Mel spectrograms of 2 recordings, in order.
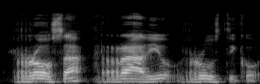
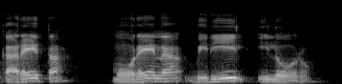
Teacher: un sonido con dos intensidades vibrante múltiple y vibrante simple la múltiple el sonido es r por ejemplo rosa radio rústico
